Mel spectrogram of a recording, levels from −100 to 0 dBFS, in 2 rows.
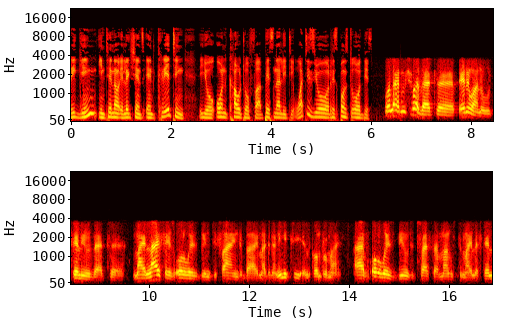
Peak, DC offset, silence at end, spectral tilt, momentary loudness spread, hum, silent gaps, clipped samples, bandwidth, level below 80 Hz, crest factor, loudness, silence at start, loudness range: -10 dBFS; under 0.1%; 0 s; -5 dB/octave; 11 LU; none; none; under 0.1%; 11 kHz; -56 dBFS; 20 dB; -30 LUFS; 0 s; 5 LU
